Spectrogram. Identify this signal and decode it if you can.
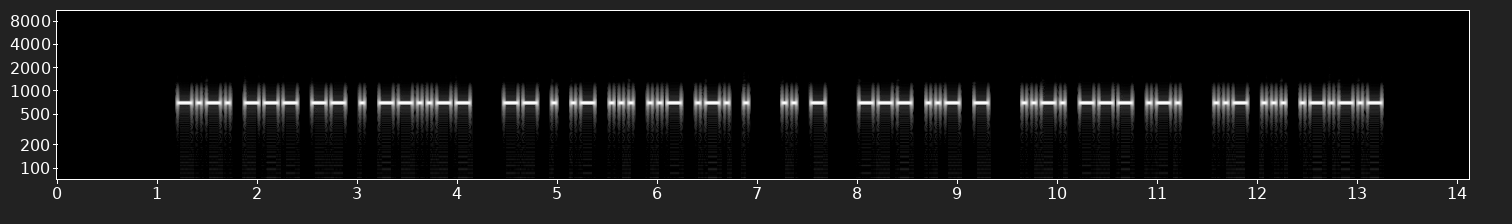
Morse code, heard as a keyed tone, about 25 wpm, 700 Hz. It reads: COME, MEASURE IT OUT FOR US.
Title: Sentences from Top 1000 Words - Review Part 2 - 25wpm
